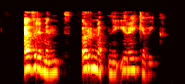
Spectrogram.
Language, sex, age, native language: Icelandic, female, 30-39, Icelandic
